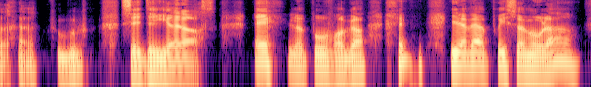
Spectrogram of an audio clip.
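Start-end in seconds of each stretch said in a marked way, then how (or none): 1.5-2.7 put-on slow, drawn-out Pakistani accent. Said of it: "je le dis avec l'accent, moi".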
